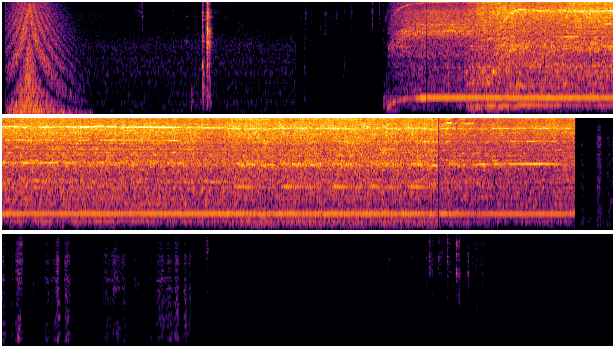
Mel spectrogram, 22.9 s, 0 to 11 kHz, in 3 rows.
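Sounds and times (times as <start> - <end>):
electric motor appliance whining: 4.8 - 14.8.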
